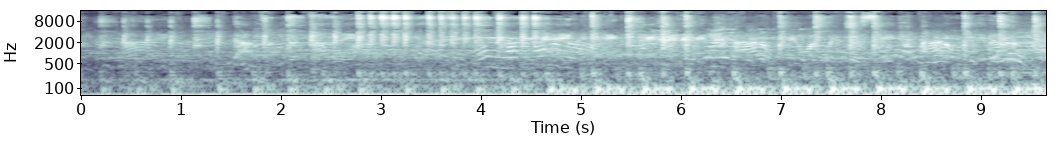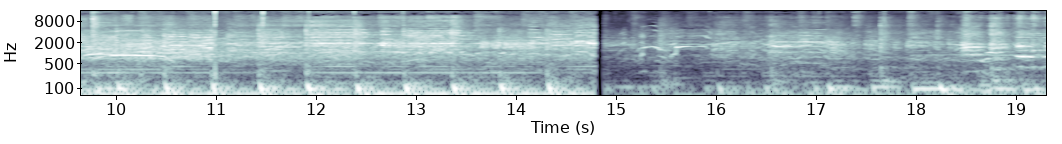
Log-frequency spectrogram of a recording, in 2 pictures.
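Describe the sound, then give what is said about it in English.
A loud festival crowd at Pride Fest: a dense, steady wash of many voices and shouts, with a sudden brief cut near the end before the noisy hubbub resumes. “pizza from Pride Fest. It's slightly more quiet here.”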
